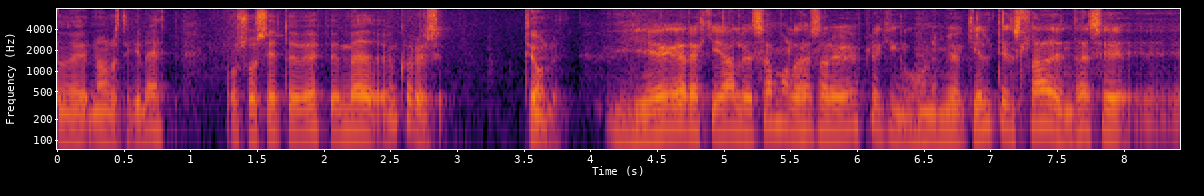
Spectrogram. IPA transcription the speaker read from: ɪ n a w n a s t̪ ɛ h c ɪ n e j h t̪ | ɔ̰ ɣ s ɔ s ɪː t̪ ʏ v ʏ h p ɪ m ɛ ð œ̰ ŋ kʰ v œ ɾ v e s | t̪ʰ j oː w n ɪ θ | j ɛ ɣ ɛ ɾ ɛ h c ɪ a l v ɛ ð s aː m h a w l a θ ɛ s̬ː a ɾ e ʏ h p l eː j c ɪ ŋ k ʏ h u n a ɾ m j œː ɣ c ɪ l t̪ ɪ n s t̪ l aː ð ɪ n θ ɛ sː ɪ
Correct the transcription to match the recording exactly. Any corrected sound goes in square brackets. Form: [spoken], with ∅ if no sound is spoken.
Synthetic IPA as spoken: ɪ n a w n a s t̪ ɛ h c ɪ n e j h t̪ | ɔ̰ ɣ s ɔ s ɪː t̪ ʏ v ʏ h p ɪ m ɛ ð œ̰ ŋ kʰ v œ ɾ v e s | t̪ʰ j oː w n ɪ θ | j ɛ ɣ ɛ ɾ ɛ h c ɪ a l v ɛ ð s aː m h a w l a θ ɛ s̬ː a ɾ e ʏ h p l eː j c [i] ŋ k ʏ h u n [ɛ] ɾ m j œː ɣ c ɪ l t̪ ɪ n s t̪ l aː ð ɪ n θ ɛ sː ɪ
